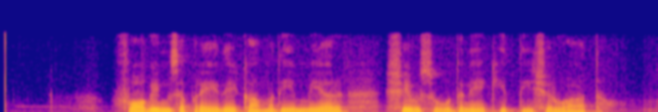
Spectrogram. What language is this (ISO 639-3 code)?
pan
